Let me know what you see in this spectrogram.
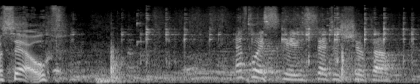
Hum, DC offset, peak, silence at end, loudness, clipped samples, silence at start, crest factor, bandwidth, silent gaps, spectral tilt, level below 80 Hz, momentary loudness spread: none; under 0.1%; -2 dBFS; 0 s; -18 LUFS; under 0.1%; 0 s; 16 dB; 17 kHz; none; -3 dB/octave; -64 dBFS; 10 LU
